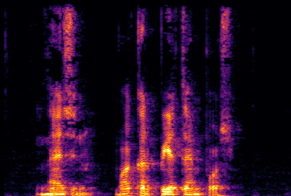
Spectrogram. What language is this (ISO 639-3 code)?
lav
